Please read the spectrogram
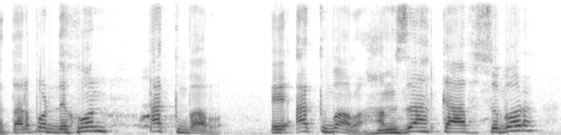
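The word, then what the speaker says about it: أكبر: বা র জবর বার আকবর নাকি এখানে আকবার আমরা অনেকেই ভুল করে থাকি এখানে কি বলি আকবার বলি তো এখানে আকবর বলা যাবে না এখানে কি বলতে হবে আকবার আকবর কাফটা কি করতে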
